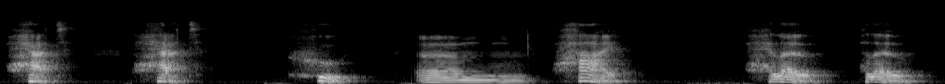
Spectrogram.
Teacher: only the air goes through the vocal cords and having no vibration.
